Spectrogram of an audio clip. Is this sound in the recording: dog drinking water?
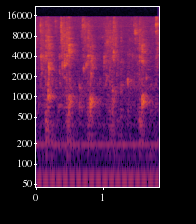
yes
